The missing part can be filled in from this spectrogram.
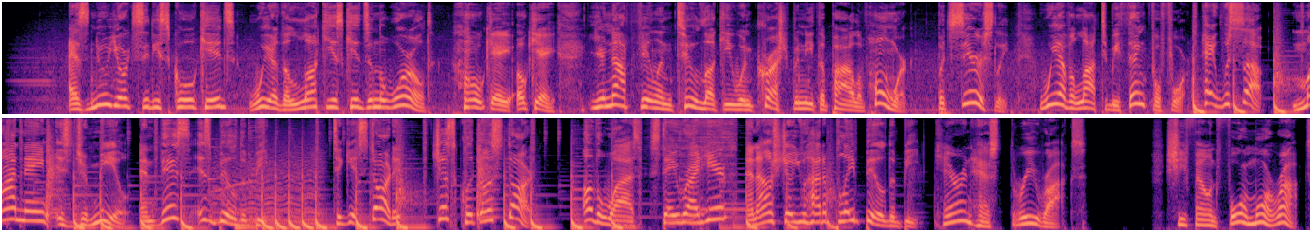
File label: narration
